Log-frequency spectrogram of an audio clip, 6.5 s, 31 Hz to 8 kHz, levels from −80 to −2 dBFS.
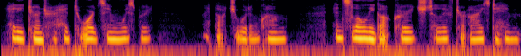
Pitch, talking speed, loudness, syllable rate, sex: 170 Hz, 205 wpm, -22 LUFS, 5.9 syllables/s, female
